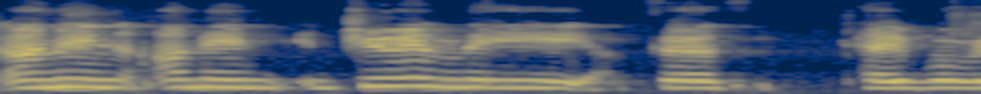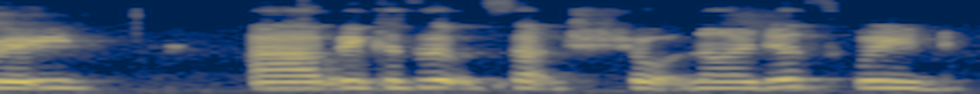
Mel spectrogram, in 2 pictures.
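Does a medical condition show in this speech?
Yes: cerebral palsy.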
